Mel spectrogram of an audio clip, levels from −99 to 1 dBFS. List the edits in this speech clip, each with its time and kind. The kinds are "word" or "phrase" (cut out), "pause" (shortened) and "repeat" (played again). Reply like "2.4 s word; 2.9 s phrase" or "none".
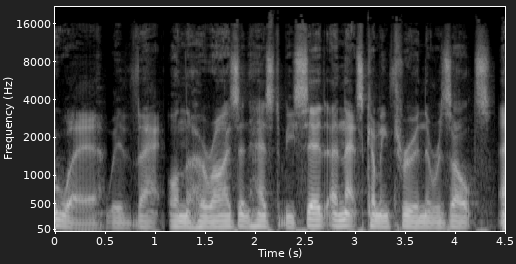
none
